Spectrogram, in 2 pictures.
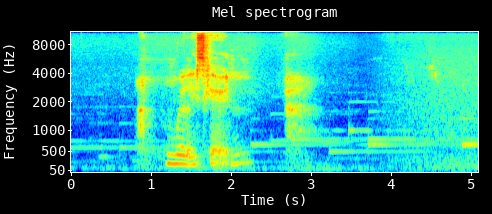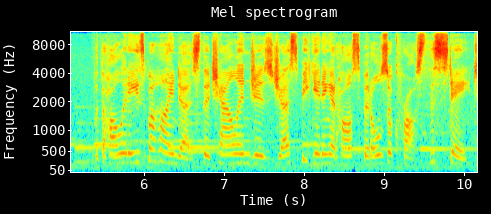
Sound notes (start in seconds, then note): none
